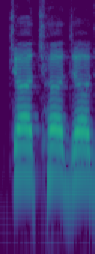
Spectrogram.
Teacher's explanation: च, छ, ज, झ, तालव्य होता है। यह स्पर्श संघर्षी भी कहलाते हैं।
